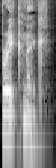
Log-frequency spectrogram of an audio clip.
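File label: "breakneck", British English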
